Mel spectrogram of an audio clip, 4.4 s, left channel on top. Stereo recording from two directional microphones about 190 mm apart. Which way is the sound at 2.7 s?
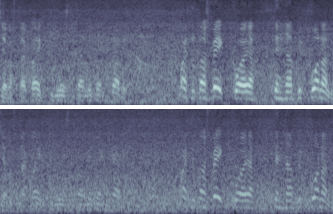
15° left (ahead or behind).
